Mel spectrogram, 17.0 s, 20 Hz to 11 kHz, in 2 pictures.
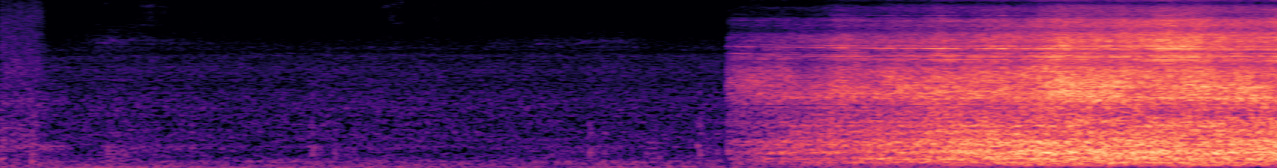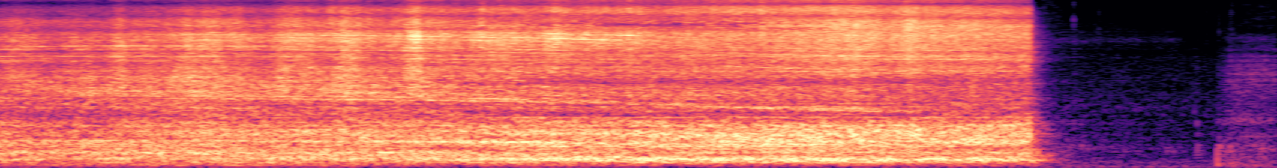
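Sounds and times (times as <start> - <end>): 
airplane taking off passing overhead: 4.9 - 15.5.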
